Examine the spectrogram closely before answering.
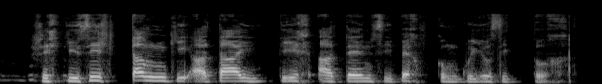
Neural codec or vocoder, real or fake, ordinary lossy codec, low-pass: vocoder, 44.1 kHz, 128 mel bands, Pupu-Vocoder; fake; MP3, 96 kbps; 10.8 kHz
